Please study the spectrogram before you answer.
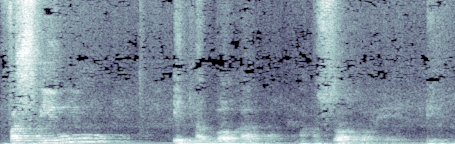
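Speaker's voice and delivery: slow chanted Arabic verse; preacher reciting scripture to the congregation; Quran recitation. Acted. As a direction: recite the verse with drawn-out vowels.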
